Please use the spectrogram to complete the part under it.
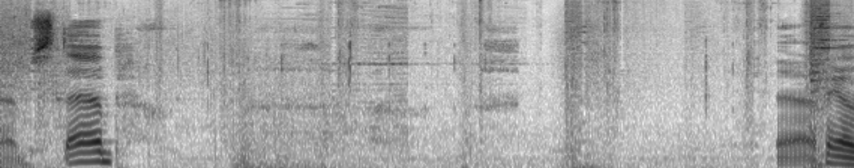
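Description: Metal armour clanks with heavy footsteps.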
